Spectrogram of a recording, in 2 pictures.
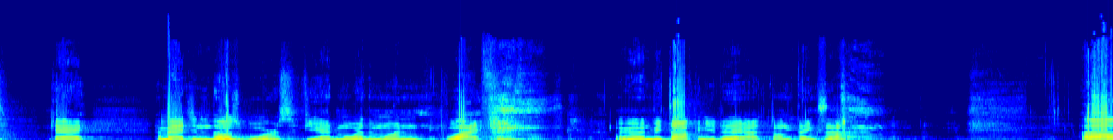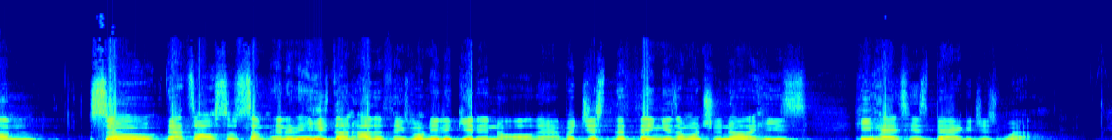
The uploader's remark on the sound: This message was recorded live at our Malmö Gathering on Sunday, July 16th, 2023. C3 Church Malmö & Lund.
